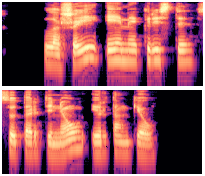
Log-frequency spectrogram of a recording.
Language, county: Lithuanian, Šiauliai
